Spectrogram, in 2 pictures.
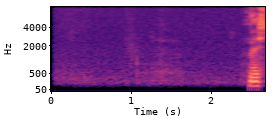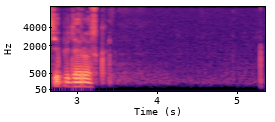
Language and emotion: Russian, neutral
